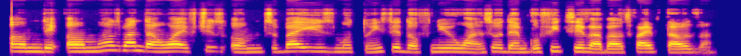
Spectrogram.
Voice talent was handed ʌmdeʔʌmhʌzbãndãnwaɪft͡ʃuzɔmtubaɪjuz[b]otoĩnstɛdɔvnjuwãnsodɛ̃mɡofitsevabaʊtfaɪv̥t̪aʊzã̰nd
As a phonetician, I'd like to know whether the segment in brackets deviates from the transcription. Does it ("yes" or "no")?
yes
